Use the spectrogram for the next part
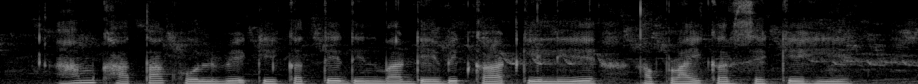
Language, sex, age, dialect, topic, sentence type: Magahi, female, 18-24, Northeastern/Surjapuri, banking, question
